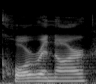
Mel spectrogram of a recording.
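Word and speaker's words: Korenář: type of pronunciation but according to the NHL at least this is what I found online it is pronounced Koren R I'm not hundred percent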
